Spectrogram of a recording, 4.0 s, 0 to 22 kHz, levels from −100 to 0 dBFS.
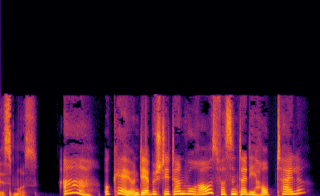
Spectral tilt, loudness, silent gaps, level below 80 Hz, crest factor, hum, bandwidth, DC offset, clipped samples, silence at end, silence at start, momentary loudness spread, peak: -4 dB/octave; -14 LUFS; none; -56 dBFS; 14 dB; none; 12 kHz; under 0.1%; under 0.1%; 0.2 s; 0 s; 12 LU; 0 dBFS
